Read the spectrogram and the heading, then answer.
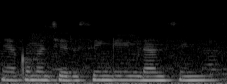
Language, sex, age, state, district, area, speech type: Nepali, female, 18-30, West Bengal, Alipurduar, urban, spontaneous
